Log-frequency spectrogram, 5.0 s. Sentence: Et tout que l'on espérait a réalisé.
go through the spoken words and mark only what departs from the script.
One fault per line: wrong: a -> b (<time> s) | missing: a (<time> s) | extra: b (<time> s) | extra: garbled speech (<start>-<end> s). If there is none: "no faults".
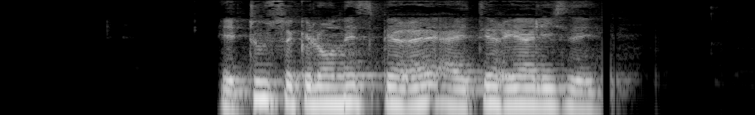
extra: ce (1.8 s)
extra: été (3.0 s)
